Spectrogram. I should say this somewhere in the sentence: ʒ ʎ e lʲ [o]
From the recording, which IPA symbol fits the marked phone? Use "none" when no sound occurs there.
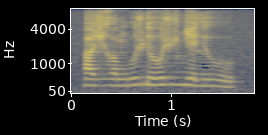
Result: u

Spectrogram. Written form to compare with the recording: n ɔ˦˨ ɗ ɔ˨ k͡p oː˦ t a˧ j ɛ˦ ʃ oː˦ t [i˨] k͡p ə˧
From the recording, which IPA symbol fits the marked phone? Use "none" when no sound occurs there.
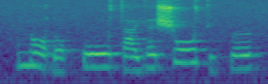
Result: i˨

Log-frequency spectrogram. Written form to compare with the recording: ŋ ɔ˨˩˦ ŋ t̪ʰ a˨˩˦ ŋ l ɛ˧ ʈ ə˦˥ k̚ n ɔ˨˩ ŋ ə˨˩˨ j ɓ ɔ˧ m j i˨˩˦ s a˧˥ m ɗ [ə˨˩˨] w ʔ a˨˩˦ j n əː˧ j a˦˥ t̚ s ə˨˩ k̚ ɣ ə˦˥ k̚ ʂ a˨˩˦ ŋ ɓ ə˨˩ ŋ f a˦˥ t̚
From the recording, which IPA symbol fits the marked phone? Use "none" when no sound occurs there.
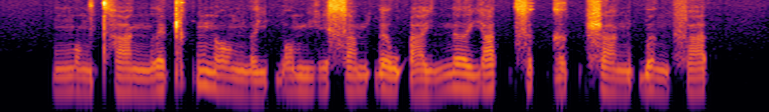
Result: ə˨˩˨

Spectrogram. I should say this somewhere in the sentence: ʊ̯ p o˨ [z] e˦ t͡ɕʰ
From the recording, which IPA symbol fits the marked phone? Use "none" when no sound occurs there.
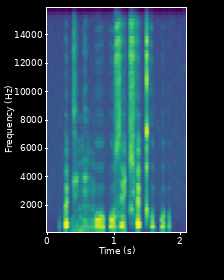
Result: z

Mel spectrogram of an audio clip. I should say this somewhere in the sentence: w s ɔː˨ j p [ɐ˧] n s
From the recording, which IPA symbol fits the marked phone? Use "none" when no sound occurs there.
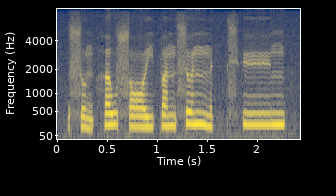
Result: ɐ˧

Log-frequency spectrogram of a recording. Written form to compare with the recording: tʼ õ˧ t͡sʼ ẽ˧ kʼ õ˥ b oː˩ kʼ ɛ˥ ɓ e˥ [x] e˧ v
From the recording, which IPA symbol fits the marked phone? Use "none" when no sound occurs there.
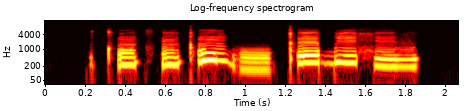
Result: x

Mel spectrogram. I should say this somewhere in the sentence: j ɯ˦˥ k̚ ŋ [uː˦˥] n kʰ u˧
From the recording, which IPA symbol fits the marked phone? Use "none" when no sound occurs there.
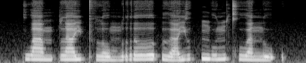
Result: u˦˥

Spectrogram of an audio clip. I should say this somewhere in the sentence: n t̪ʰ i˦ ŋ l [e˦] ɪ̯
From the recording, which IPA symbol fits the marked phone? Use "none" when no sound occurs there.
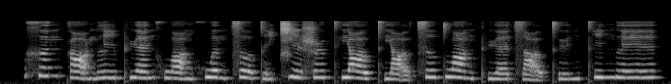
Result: e˦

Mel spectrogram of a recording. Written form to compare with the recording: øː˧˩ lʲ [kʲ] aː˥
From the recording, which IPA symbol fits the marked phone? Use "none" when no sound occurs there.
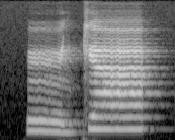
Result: kʲ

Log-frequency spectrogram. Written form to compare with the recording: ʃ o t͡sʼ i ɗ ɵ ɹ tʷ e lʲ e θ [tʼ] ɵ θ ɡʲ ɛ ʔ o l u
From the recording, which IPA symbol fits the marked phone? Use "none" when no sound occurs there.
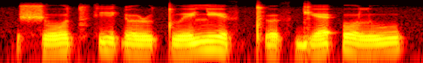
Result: tʼ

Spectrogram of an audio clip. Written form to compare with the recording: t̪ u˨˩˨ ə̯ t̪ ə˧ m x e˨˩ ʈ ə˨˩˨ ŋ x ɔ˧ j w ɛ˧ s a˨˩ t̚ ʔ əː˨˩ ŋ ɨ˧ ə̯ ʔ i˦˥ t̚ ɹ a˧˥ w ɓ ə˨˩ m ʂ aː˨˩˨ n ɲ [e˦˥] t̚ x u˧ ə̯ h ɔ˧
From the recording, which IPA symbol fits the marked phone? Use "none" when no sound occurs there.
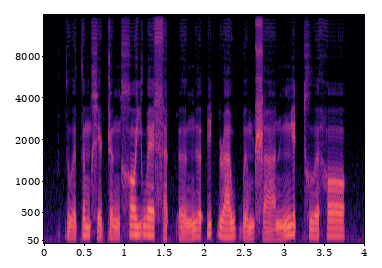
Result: e˦˥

